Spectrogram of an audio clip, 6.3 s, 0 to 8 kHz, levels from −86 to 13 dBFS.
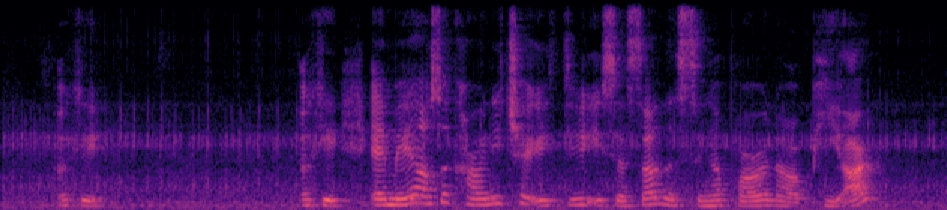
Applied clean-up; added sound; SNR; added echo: none; Mechanisms; 17 dB; none.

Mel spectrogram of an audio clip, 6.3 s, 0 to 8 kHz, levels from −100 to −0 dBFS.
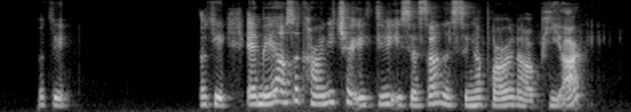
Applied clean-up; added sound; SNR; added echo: neural mask model DeepFilterNet 3.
